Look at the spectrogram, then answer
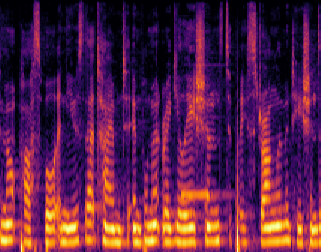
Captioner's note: beep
